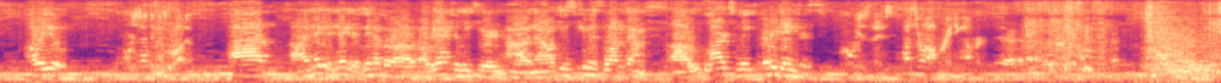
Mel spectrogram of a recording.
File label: boring conversation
